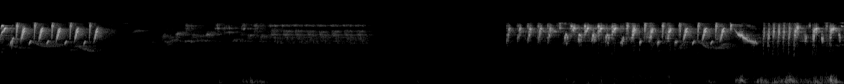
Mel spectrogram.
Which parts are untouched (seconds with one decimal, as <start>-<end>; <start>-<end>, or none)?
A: 0.0-1.8; 6.8-7.4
